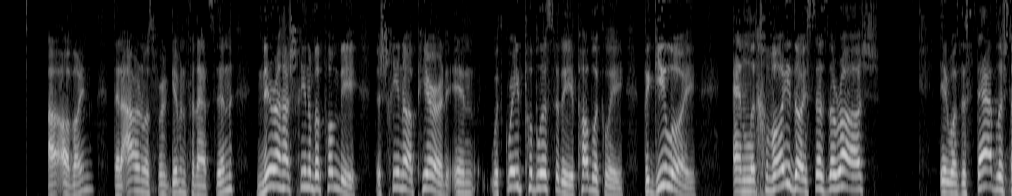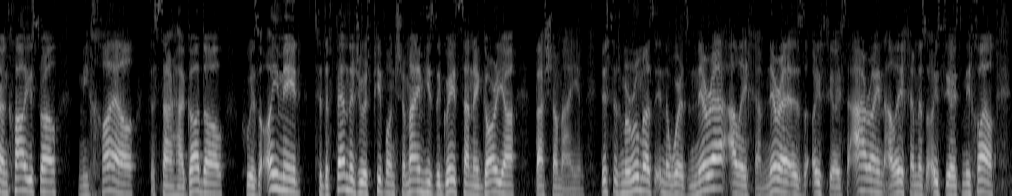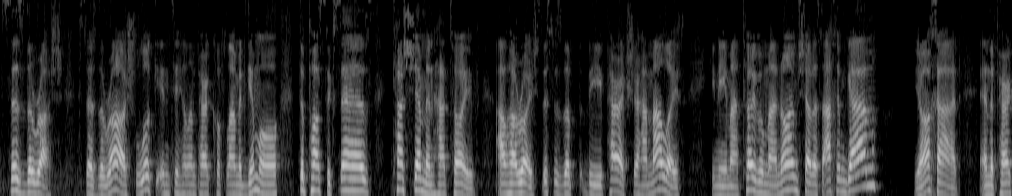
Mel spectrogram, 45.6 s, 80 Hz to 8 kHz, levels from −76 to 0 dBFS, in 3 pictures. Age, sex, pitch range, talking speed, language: 30-49, male, 135-180 Hz, 135 wpm, English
